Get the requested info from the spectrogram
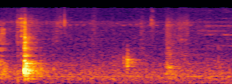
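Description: Spatula knocking and scraping against a metal dish while dry breadcrumb filling is stirred: one sharp knock about a quarter second in, then a few faint scrapes.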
